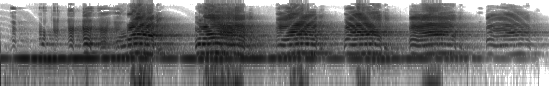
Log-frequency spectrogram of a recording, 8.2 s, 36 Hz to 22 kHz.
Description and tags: lugnie charlotte 2016 2017 AliensAndBaby
To create this sound I use only with sounds effect on Audacity. With I repeated it 3 times. I changed the amplification. I increased the speed. I added an opening bottom and a closing bottom. To finish I modify the bass and treble.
